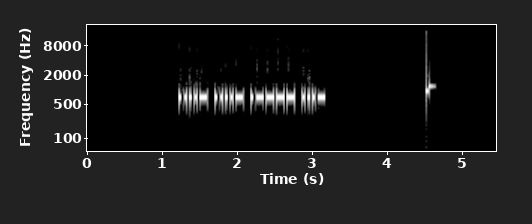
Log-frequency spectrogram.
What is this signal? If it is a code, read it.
Morse code, heard as a keyed tone, about 36 wpm, 700 Hz. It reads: 441V
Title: Four Challenging Letter-Number Combinations 35wpm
